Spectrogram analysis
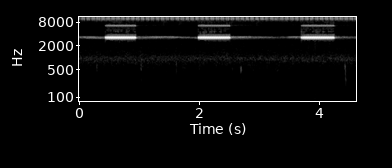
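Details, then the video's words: Night-time cricket calling, with three bright, buzzy trilled chirps, each about half a second long, coming roughly every 1.6 seconds against a constant thin, high-pitched background chorus of other insects. "Night Ambient Sound ( Cricket Sounds )"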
